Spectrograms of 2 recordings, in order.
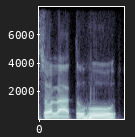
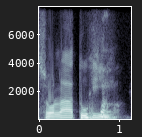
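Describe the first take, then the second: First: The vowels after the t are u then u. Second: The vowels after the t are u then i. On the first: The speaker calls it right. "Maka disesuaikan sholatuhu" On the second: The speaker calls it wrong. "kalau dibaca sholatuhi itu sulit nggak kira-kira?"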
